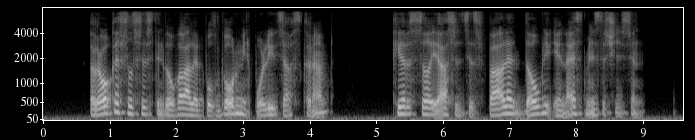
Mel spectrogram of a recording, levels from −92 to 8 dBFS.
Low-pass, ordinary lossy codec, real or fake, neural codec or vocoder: 7.2 kHz; MP3, 48 kbps; fake; autoencoder, 22.05 kHz, a latent of 192 numbers a frame, VITS, trained on many speakers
